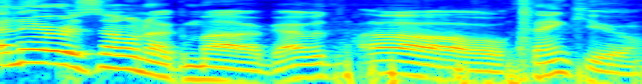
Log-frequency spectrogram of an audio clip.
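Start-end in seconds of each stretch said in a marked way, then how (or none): 1.8-3.2 sarcastic-sounding tone. Thanking a friend for a mug: sarcastic-sounding thanks. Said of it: "it still sounds sarcastic now".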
